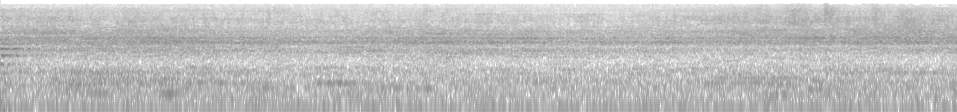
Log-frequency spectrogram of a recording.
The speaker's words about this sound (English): Oh, he's doing a burnout.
